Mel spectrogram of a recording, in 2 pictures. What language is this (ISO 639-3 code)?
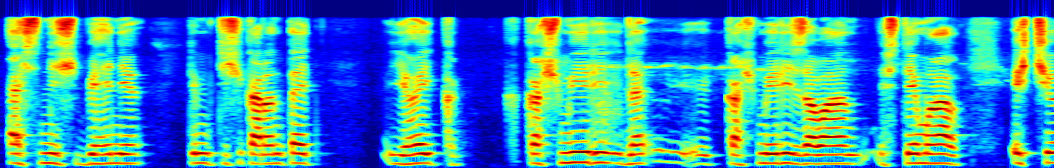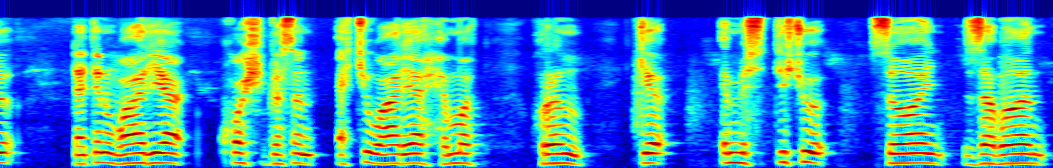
kas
